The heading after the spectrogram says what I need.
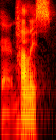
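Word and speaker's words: Halys: two break points um palis rhymes with Talis and and those of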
